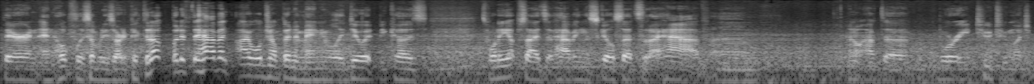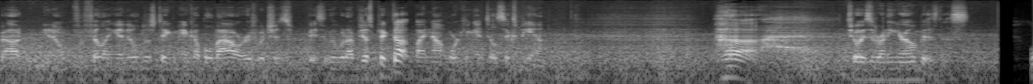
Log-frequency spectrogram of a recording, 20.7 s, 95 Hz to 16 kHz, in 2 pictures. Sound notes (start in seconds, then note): 17.5 sighs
